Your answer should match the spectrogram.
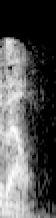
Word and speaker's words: Deval: Am I saying the name right? – Deval.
